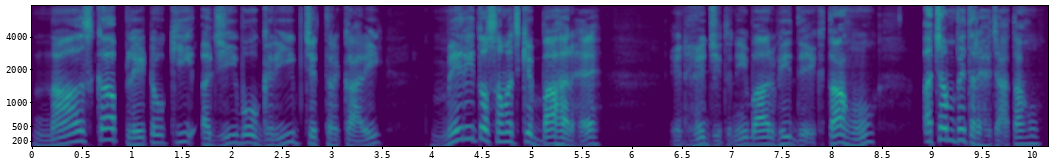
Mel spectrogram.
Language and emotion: Hindi, surprised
